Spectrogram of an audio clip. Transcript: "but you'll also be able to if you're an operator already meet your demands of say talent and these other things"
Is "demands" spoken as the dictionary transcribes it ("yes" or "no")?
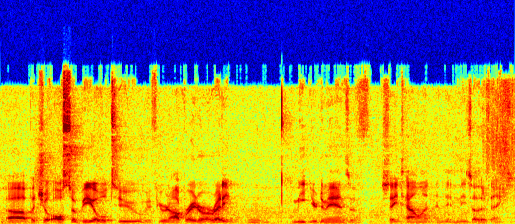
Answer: yes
